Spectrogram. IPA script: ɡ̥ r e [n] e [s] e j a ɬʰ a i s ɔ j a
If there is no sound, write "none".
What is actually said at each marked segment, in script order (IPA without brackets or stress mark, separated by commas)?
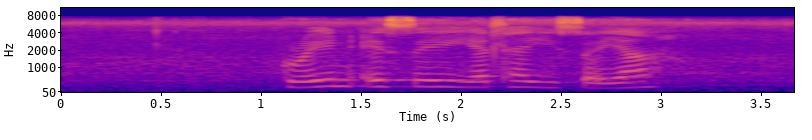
n, s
